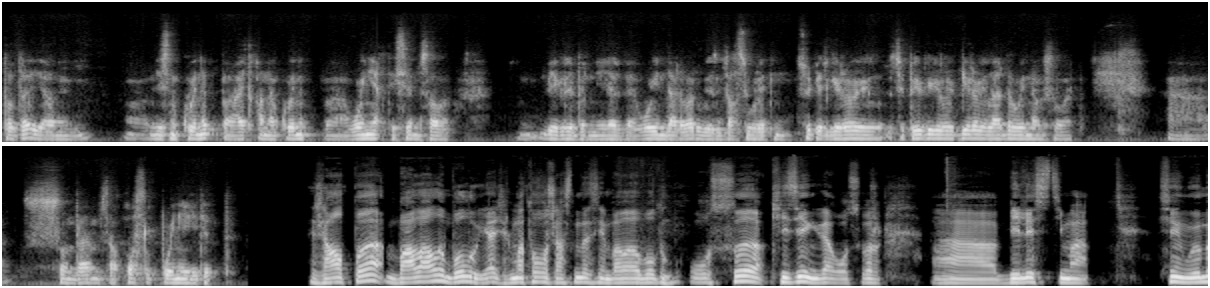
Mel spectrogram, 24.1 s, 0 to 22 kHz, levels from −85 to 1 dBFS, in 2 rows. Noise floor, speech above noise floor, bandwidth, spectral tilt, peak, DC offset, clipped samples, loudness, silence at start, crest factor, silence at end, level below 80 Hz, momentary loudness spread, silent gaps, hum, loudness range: -42 dBFS; 26 dB; 14 kHz; -6.5 dB/octave; 0 dBFS; under 0.1%; under 0.1%; -16 LUFS; 0.05 s; 16 dB; 0 s; -48 dBFS; 16 LU; 14.53-15.11 s; none; 4 LU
